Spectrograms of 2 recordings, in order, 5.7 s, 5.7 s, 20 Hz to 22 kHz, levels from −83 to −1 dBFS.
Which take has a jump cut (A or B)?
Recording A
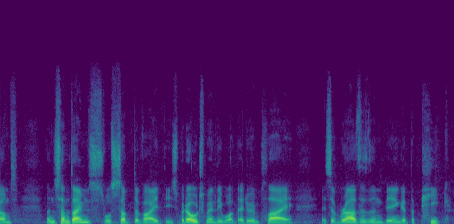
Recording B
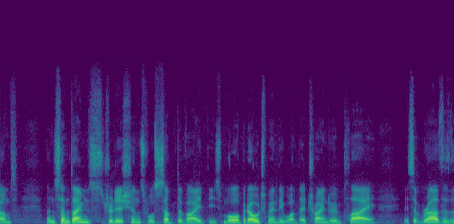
A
